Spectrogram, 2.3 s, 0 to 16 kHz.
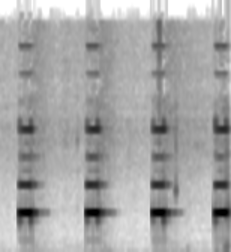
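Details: High-pitched piezo buzzer beeps, one per detected heartbeat, steady at about 95 a minute, from a simple homemade two-lead EKG (electrocardiogram) heart monitor demonstrated on a person; ECG heart monitor beep.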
